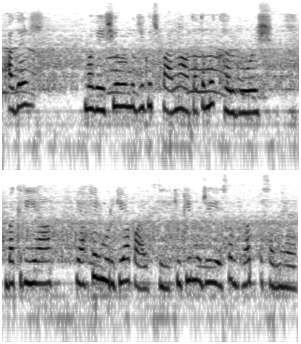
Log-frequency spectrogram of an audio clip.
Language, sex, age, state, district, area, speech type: Urdu, female, 18-30, Delhi, East Delhi, rural, spontaneous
